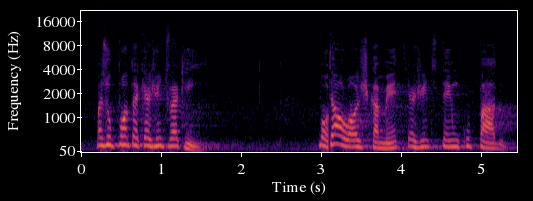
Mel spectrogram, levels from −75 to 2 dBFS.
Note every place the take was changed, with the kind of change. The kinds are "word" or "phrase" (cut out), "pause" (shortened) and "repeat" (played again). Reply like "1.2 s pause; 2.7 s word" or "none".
1.2 s word; 3.1 s word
